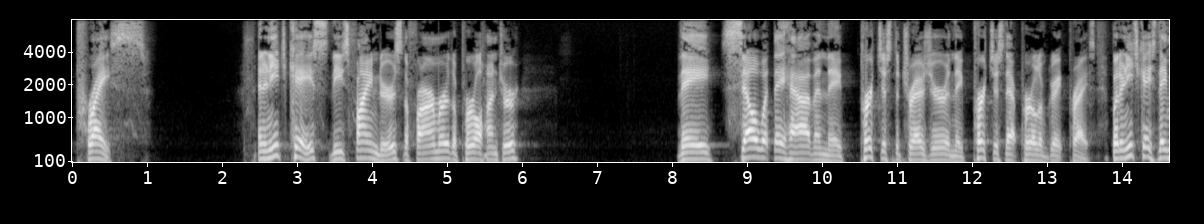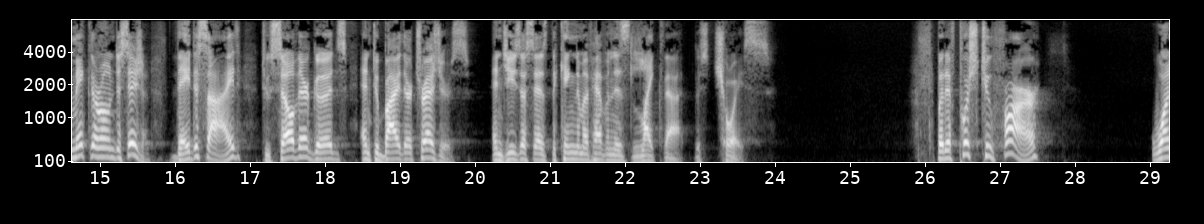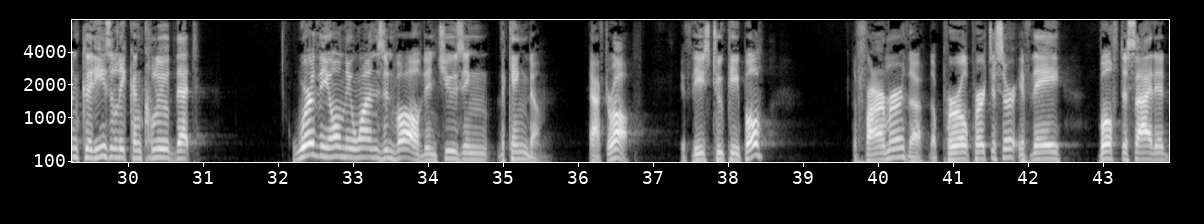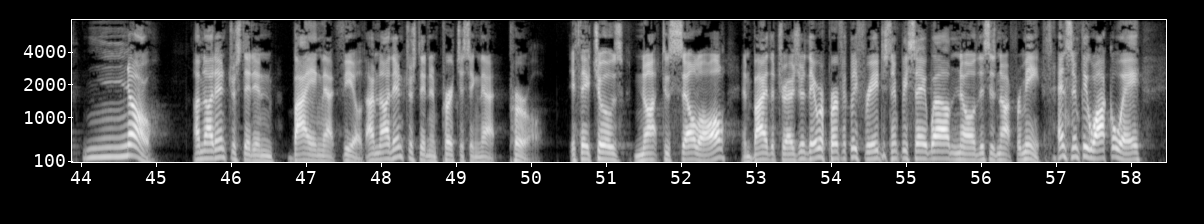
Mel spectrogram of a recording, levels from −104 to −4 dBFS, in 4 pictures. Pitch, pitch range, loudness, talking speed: 145 Hz, 130-170 Hz, -16 LUFS, 145 wpm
